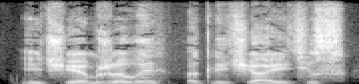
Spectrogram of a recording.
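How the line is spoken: Calm question. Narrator (Russian): спокойно спросил Сварог

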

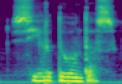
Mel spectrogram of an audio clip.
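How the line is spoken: Dismayed whisper, woman. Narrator (Russian): с упавшим сердцем прошептала она

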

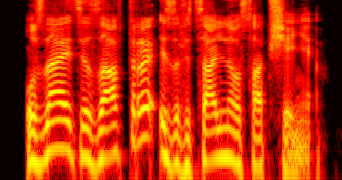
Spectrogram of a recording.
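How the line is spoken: Dry reply. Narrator (Russian): сухо отозвался тот

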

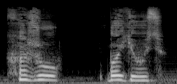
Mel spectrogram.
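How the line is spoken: Squeaky voice. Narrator (Russian): пропищала она

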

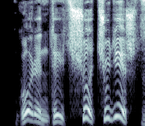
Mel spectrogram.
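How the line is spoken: Yelling. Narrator (Russian): заорал тот

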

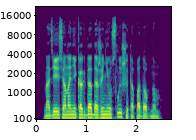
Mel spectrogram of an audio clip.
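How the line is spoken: Cold rebuke. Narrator (Russian): холодно осадил ее Брент

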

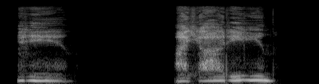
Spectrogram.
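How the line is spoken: Soft disembodied whisper. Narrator (Russian): Тихий шепот появился ниоткуда

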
